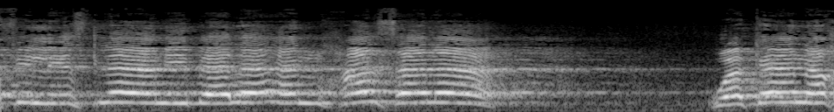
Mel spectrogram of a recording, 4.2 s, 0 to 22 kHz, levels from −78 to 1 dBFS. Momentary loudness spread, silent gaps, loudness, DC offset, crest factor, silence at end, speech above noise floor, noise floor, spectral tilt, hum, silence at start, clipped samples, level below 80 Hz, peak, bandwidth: 13 LU; none; -13 LUFS; under 0.1%; 14 dB; 0 s; 27 dB; -40 dBFS; -2 dB/octave; none; 0 s; under 0.1%; -56 dBFS; 0 dBFS; 14 kHz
